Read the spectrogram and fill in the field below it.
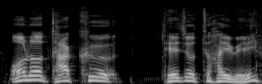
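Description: It has an old Korean-style pronunciation. The speaker calls it wrong. "왜 갑자기 돌아가셨어 옛날 발음으로"

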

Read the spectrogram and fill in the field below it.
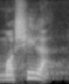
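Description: The ch is a soft sh sound. This is how people from northern Mexico say it. "las personas de Chihuahua, los de Sonora, dicen"

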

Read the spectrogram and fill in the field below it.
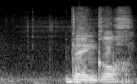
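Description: The name is said in a non-American way. This is the original form of the name. "is the true pronunciation"

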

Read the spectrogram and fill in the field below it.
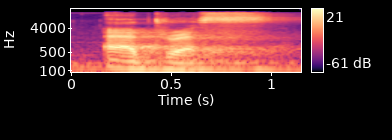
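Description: It is said with an American accent. "American English"

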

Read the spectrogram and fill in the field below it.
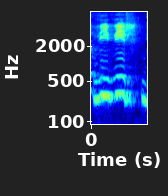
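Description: The word starts with a v sound. This is how it is said in many South American countries. "orada vivir diyebiliyorsunuz"

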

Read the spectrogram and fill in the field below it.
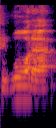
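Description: It is said in an Australian accent. "we say water"

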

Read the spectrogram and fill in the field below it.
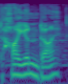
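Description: The name is said with a British pronunciation. "here in the UK, I've always said"

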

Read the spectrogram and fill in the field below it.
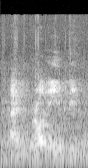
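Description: The voice ends on a low tone. The speaker sounds sure of the information. The speaker calls it right.

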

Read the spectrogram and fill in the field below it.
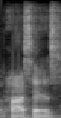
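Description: It is said in an American accent. "người Mỹ đọc là"

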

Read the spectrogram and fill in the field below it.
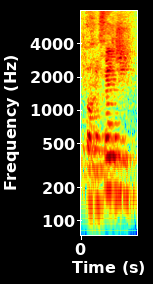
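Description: The name is pronounced the Spanish way. It adapts the name to the local language. "En español sería"

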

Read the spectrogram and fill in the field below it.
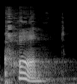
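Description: It is said in a British accent.

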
